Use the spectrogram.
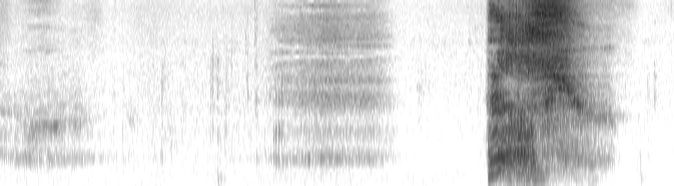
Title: Sneezing My Head Off M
